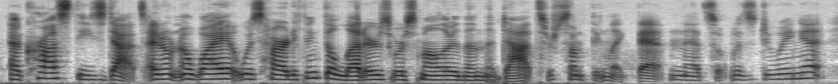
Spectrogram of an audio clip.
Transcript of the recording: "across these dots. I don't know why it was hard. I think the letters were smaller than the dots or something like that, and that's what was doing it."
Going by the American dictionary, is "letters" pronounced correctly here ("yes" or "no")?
yes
